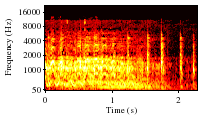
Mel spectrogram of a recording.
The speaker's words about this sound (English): The horse was known to haunt the district, and it was only a matter of time before...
